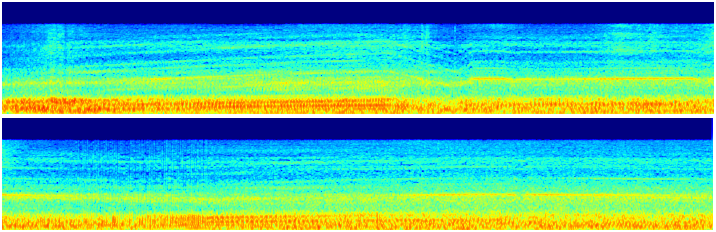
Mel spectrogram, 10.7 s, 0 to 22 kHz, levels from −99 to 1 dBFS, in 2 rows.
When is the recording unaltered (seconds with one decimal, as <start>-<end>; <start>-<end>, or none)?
0.0-5.9; 6.9-10.7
